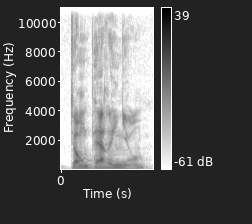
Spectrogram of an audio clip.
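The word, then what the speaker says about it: Pérignon: Let's get that pronunciation down one more time. Can you just say the name of the Dom Perignon?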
